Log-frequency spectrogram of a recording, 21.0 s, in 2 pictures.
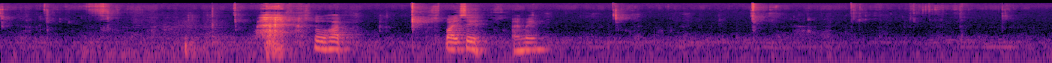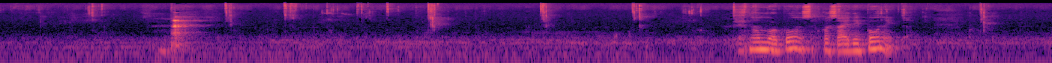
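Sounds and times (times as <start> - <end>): person chewing: 0.0 - 1.3, 5.8 - 10.2, 10.8 - 17.9, 19.5 - 20.7.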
